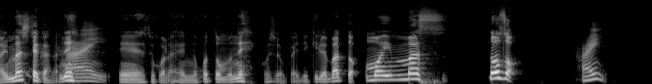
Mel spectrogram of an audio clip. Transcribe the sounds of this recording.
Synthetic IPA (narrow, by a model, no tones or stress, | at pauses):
aɾʲimaɕi̥t̪akaɾa̰ne̞eːso̞ko̞̰ɾʔa̰hẽ̞nːoko̞t̪o̞mo̞ne̞ɡ̥o̞ɕo̞̰ːkaid̪e̞kʲiɾe̞bat̪o̞omo̞imasɨ̥ | d̪̥o̞ːzo̞ | hai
